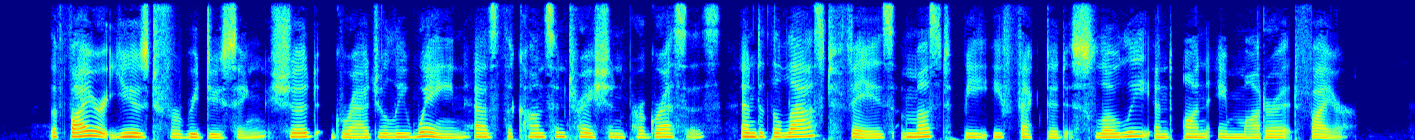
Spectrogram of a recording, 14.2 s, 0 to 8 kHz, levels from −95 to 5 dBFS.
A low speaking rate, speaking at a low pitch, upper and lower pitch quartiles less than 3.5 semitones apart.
No: slow, 110 wpm; high, 195 Hz; average, 2.8 semitones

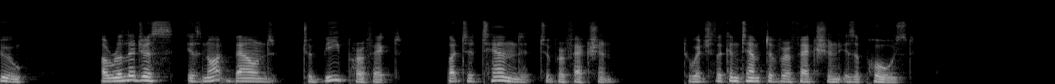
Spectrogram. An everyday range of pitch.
Yes: average, 4.6 semitones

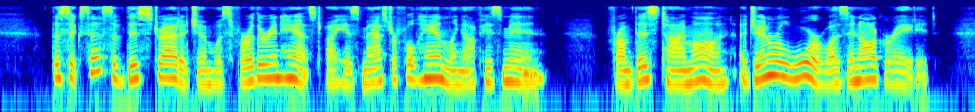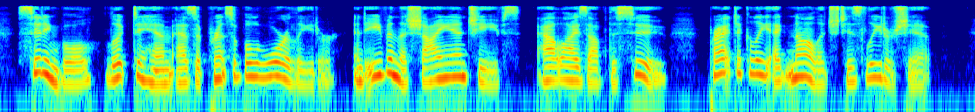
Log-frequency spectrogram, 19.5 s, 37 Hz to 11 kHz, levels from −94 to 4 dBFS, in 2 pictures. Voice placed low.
No: high, 190 Hz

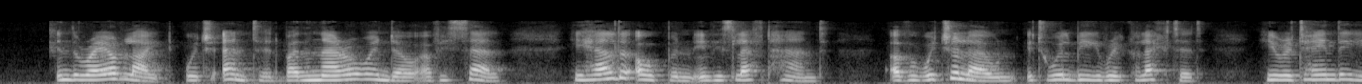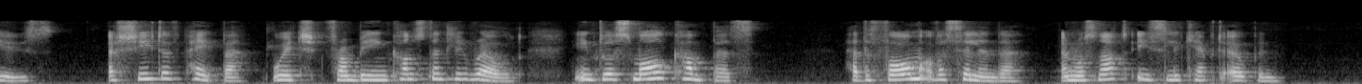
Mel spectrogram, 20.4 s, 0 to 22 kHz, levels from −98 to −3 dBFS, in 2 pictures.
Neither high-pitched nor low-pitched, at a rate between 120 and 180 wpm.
No: high, 215 Hz; average, 165 wpm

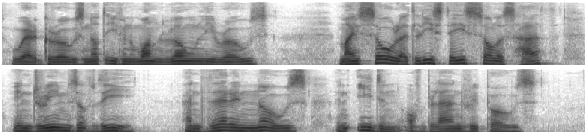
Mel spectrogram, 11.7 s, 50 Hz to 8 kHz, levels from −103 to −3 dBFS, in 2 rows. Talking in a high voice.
No: low, 115 Hz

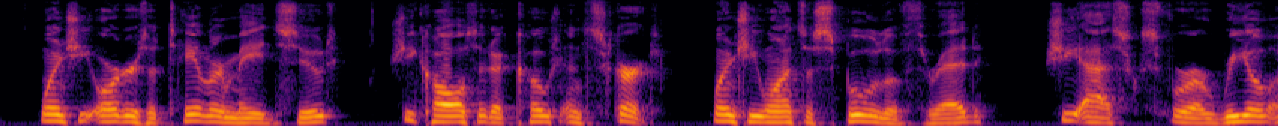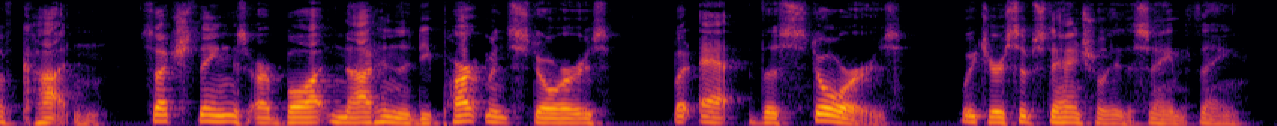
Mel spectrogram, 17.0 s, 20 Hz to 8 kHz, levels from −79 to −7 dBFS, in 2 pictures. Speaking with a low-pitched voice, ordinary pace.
Yes: low, 120 Hz; average, 165 wpm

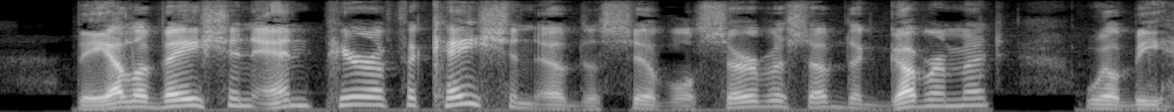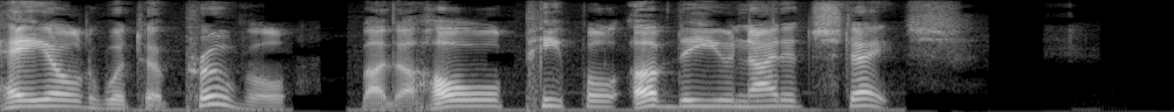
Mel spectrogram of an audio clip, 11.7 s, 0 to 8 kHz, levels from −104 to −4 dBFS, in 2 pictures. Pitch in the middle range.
Yes: medium, 160 Hz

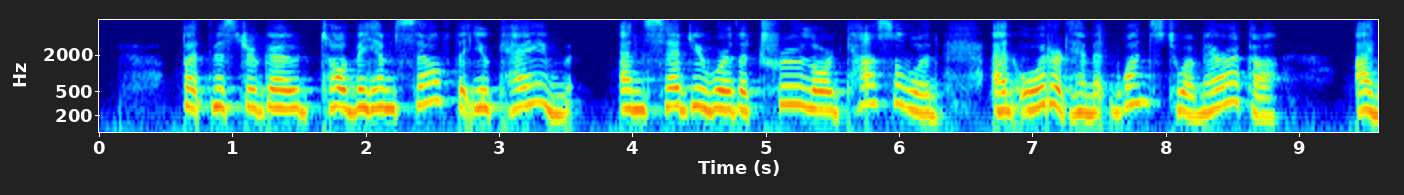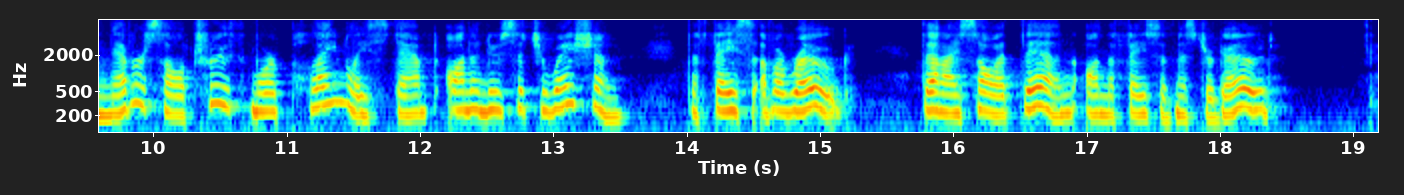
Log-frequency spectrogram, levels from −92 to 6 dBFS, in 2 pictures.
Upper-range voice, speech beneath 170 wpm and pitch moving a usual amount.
Yes: very high, 255 Hz; average, 160 wpm; average, 3.7 semitones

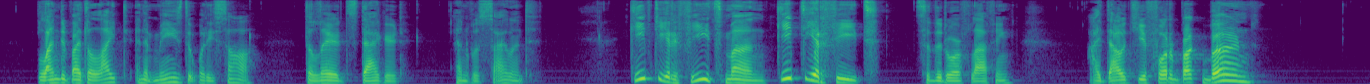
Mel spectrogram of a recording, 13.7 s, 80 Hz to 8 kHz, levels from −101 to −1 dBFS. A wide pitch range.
Yes: wide, 5.8 semitones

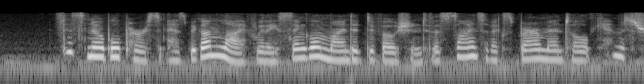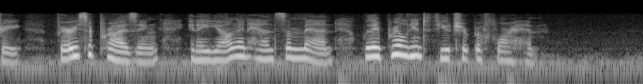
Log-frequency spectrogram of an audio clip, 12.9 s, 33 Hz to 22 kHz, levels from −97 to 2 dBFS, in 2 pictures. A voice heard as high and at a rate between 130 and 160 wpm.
Yes: high, 230 Hz; average, 145 wpm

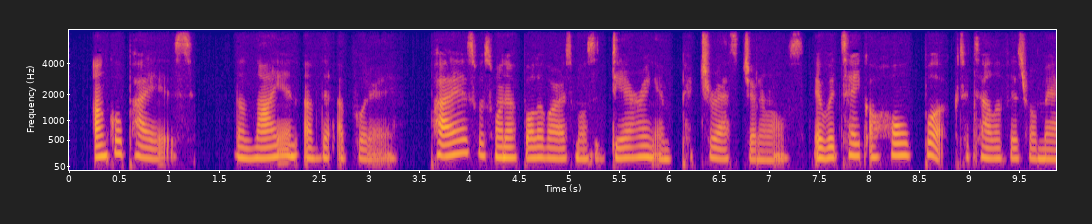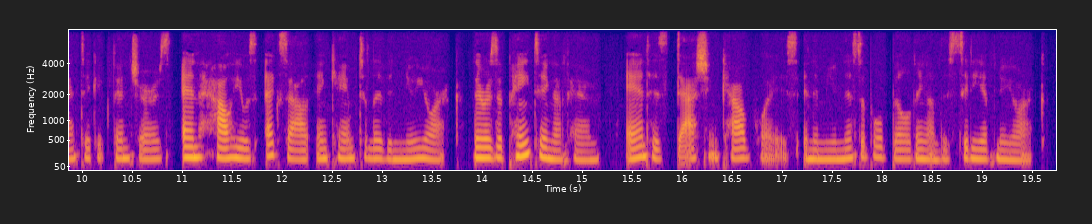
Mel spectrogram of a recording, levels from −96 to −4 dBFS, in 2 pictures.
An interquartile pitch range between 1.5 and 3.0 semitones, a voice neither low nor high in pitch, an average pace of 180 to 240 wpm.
Yes: average, 2.7 semitones; medium, 175 Hz; average, 190 wpm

